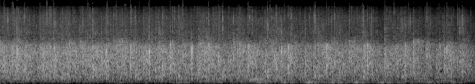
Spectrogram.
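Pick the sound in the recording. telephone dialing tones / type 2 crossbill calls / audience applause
audience applause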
